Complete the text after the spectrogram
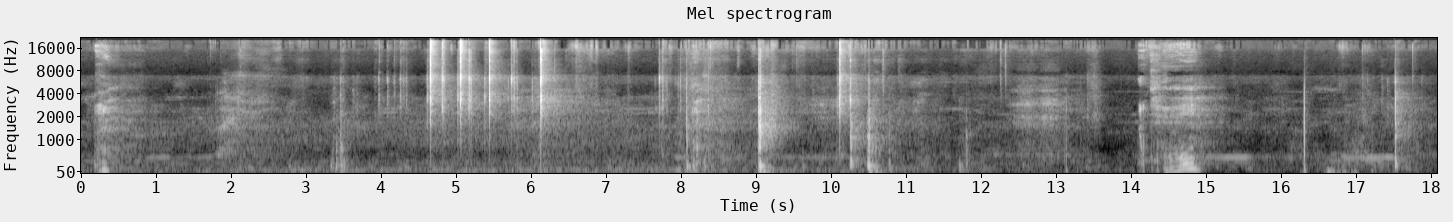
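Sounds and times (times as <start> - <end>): parts snapping and knocking: 3.4 - 6.5, 7.7 - 9.4, 10.1 - 10.9
hand tools clicking: 4.0 - 6.4.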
